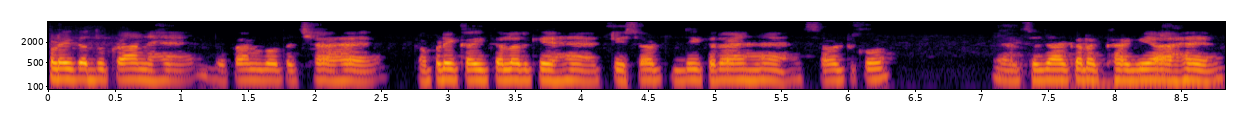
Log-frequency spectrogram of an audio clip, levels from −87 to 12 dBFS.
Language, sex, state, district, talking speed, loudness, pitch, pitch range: Hindi, male, Bihar, Purnia, 165 wpm, -17 LUFS, 155 Hz, 150-160 Hz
